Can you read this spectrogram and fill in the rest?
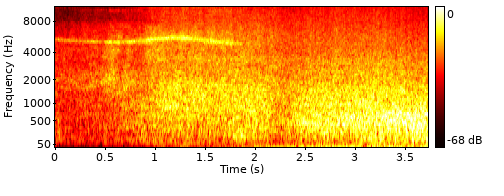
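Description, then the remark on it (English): Loud, continuous jet engine roar fills the air, a broad rushing blast with a high whining tone sliding across it, steady, with no voices: combat jets and helicopters (FA-18 Hornets, MH-60 Seahawks) landing and taking off on the flight deck of the US aircraft carrier Nimitz in the South China Sea, in drizzle. “Dozens of combat planes and helicopters roaring on and off the flight deck of U.S. aircraft carrier Nimitz.”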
